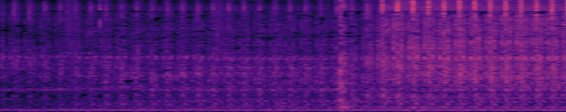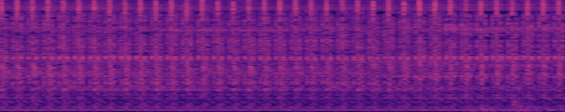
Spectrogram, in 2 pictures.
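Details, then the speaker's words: Jaguar petrol engine at idle, which the customer said began making an odd noise and smoking a bit: a steady, deep knock at about three per second. A rod knock is suspected but not confirmed, needing a rebuild or a replacement engine. "Unlucky for this customer, as you can hear, the Jaguar has what sounds like a rod knock and will need either a rebuild or a replacement engine put in it."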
